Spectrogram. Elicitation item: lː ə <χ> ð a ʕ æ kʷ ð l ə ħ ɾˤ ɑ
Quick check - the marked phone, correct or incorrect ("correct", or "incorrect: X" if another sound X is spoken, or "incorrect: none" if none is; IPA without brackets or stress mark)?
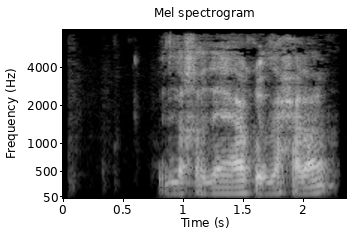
correct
